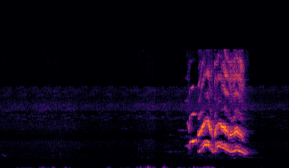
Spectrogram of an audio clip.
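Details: A black-capped lory, excited by a lure call, lets out a single long, shrill, undulating screech after a stretch of soft low tapping and rustling.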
